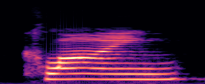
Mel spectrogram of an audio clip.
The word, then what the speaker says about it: climb: Yeah, so the MB in English, every time you have the MB, you're not going to pronounce the B, like climb, plumber, what else?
